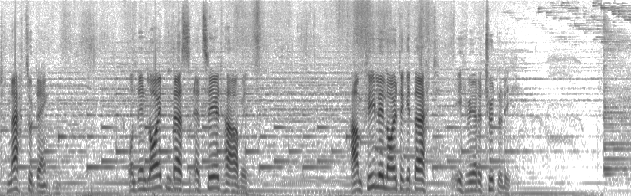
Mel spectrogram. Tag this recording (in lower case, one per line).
music
rustling leaves
speech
